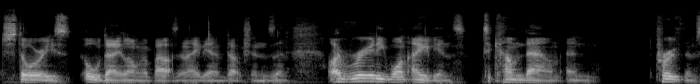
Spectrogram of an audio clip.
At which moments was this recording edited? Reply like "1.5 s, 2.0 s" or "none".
1.7 s, 4.7 s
